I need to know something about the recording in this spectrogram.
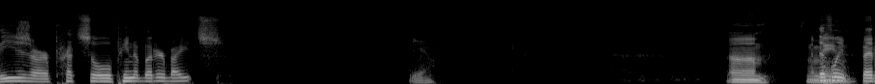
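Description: A man speaks with animation, close to a microphone, with pauses.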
